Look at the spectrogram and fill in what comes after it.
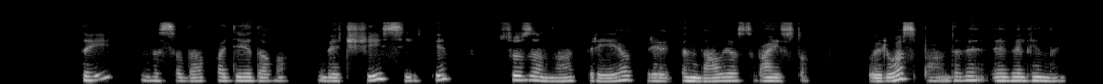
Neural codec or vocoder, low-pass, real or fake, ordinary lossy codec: none; 7.2 kHz; real; MP3, 64 kbps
